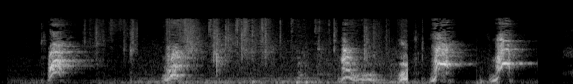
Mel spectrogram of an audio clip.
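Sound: dog barking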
